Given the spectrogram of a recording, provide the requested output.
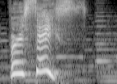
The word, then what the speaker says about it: Versace: idea what that is our next word is Versace say it with me verses I do believe this word is of Italian origin first Ace just like safe and siete verses perfect perhaps there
